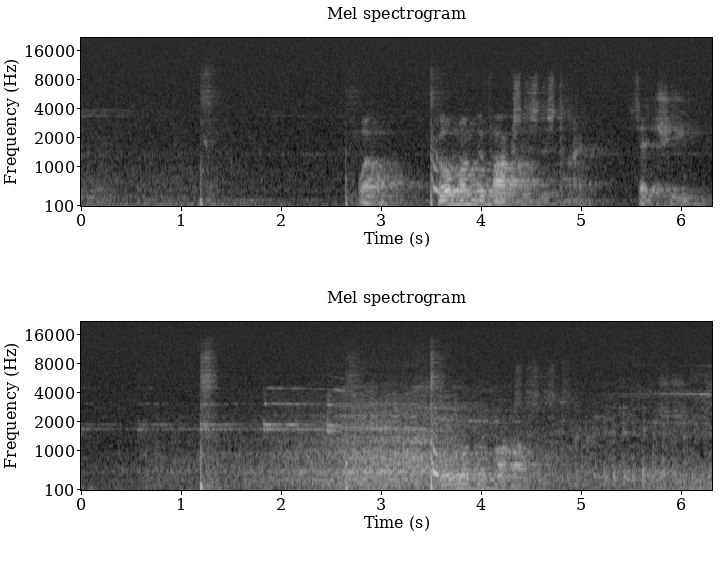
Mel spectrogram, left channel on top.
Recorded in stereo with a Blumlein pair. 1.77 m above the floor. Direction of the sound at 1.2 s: 65° right.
